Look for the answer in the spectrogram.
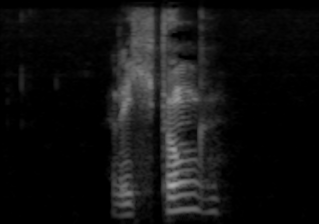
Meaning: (noun) 1. direction 2. school of thought, branch, subfield (also used in a wider sense of "type" in certain compounds)
- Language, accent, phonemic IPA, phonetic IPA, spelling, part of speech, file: German, Austria, /ˈʁɪçtʊŋ/, [ˈʁɪçtʰʊŋ], Richtung, noun / preposition, De-at-Richtung.ogg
